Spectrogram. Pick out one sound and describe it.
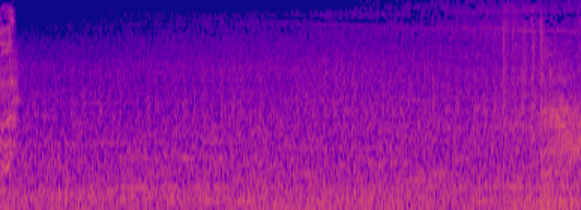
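A warship's engines rumble low and steadily.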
